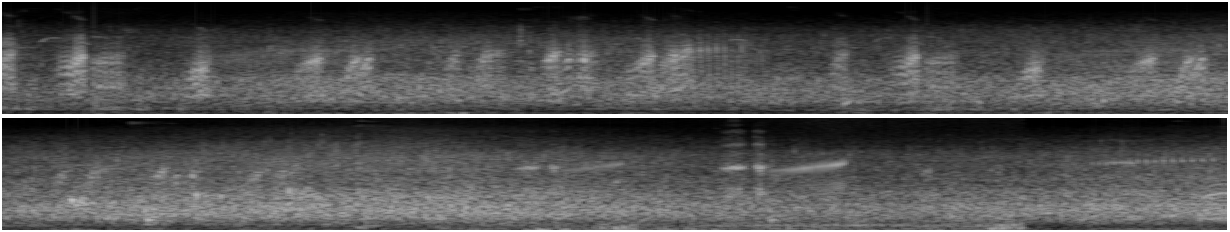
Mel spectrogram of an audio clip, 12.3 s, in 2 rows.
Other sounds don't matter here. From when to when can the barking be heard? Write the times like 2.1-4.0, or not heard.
not heard.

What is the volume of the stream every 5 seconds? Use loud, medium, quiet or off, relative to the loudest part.
medium, loud, loud.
